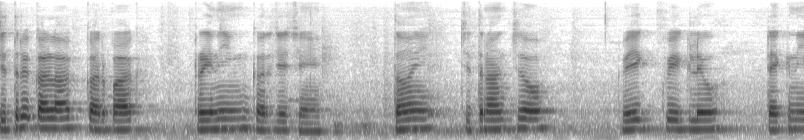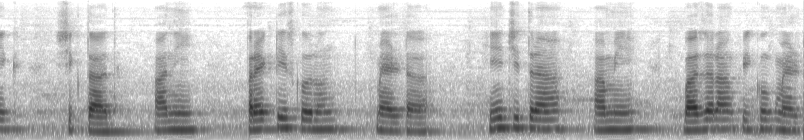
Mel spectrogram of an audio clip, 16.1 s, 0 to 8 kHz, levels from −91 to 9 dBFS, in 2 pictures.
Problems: constant background noise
